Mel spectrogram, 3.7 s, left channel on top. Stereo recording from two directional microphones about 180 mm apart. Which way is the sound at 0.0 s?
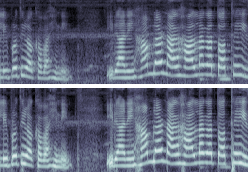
40° right (ahead or behind).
